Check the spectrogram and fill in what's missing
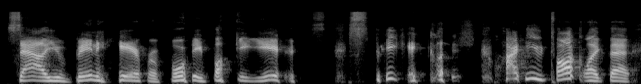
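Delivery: slow, hammed-up exasperated telling-off; exasperated scolding. Mom telling Sal to speak English, exasperated. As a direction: imitate a fed-up mom, pitch climbing.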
